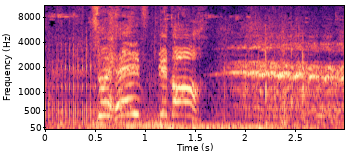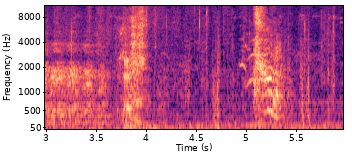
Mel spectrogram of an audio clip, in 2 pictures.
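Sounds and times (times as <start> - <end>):
speech: 0.5 - 1.6
black horse's hooves striking: 1.8 - 5.9.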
